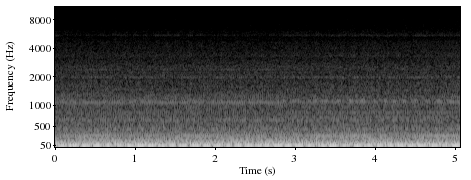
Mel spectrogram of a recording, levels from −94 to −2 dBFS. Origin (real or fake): fake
